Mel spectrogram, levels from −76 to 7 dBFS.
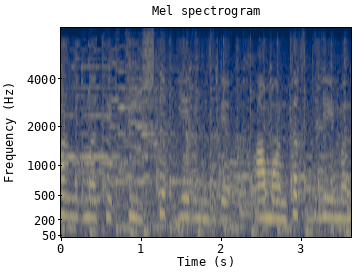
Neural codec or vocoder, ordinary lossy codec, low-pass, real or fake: none; Opus, 16 kbps; 7.2 kHz; real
